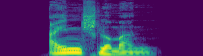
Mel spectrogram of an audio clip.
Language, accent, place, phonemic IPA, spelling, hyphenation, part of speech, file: German, Germany, Berlin, /ˈaɪ̯nˌʃlʊmɐn/, einschlummern, ein‧schlum‧mern, verb, De-einschlummern.ogg
- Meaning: to fall asleep, doze off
